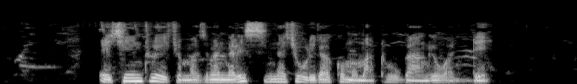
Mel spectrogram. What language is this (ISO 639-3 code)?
lug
